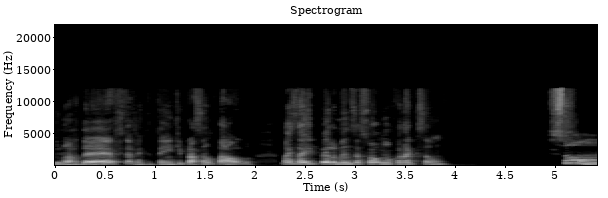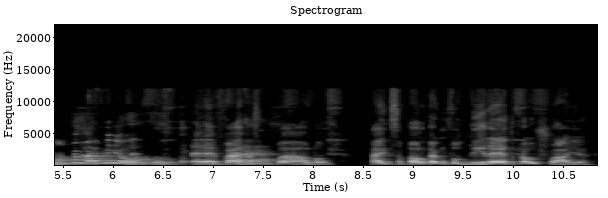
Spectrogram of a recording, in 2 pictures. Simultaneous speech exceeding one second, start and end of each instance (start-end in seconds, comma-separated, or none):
none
